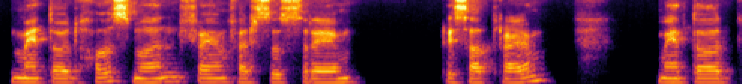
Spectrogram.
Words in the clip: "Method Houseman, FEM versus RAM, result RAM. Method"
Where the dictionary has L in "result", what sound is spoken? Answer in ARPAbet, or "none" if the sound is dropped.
none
